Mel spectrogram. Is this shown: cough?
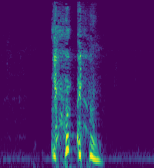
yes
